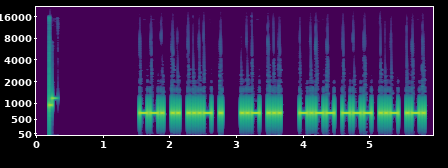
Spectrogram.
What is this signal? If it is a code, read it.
Morse code, heard as a keyed tone, about 30 wpm, 700 Hz. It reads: GIVE US YOUR
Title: Sentences from Top 1000 Words - Review Part 5 - 30wpm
